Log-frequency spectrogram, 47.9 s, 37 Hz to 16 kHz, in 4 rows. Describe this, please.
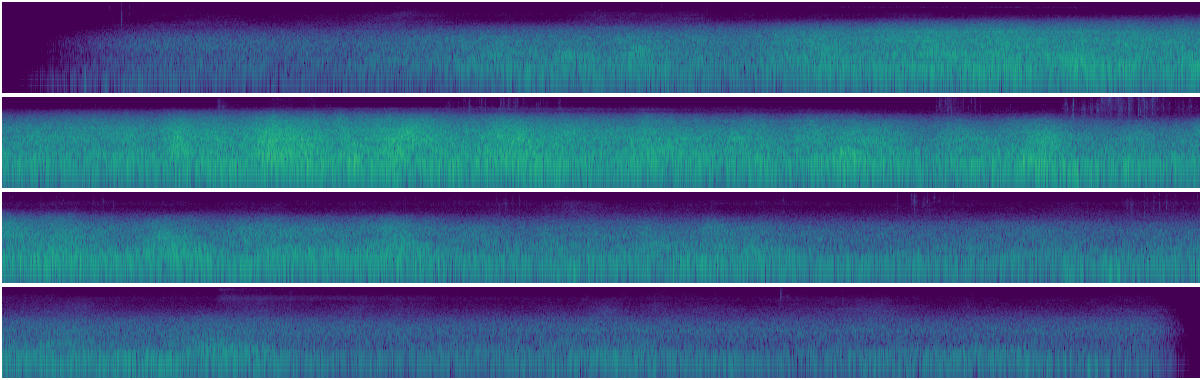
Audio of a large Boeing aircraft flying from right to left at London Gatwick airport. Recorded from the roof of a car park.
An example of how you might credit is by putting this in the description/credits:
The sound was recorded using a "Zoom H6 (XY) recorder" on 29th April 2018.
